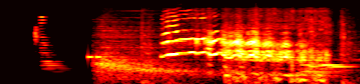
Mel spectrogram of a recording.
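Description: A horse in the video game Zelda: Breath of the Wild lets out a loud, close whinny that rises and trembles for about two seconds after a brief faint sound.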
